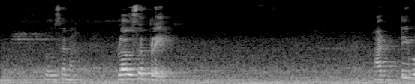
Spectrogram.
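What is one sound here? A woman speaks close by, cheerfully and with animation.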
